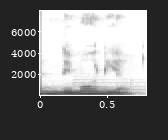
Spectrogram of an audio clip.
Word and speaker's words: pneumonia: PNEUMONIA, इसको क्या बोलेंगे? निमोनिया नहीं, ऐसा बोला जाता है निमोनिया, इसी बीमारी का नाम है।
